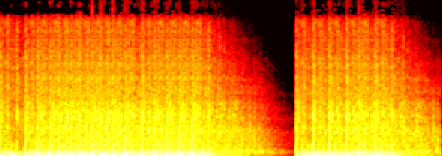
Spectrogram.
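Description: Automatic gunfire sound effect in two bursts of rapid shots. The first starts suddenly and begins fading after about two seconds. It cuts off just before three seconds in, and a second burst starts at once and then fades out.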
